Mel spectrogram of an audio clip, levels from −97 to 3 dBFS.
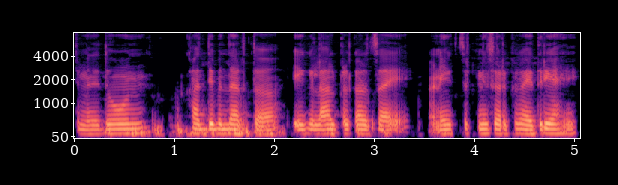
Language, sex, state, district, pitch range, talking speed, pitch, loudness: Marathi, male, Maharashtra, Sindhudurg, 130-135 Hz, 165 wpm, 135 Hz, -20 LUFS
